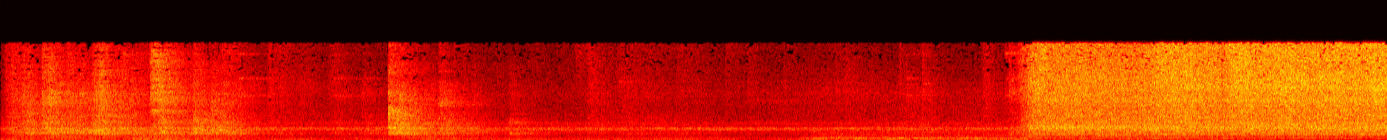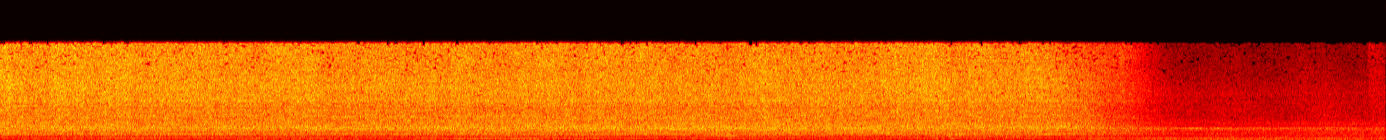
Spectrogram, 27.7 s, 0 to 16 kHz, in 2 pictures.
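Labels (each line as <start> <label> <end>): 0.0 Mechanical hum with occasional tapping and general industrial activity sounds. 10.2
10.2 Loud, intense, and continuous mechanical noise. 27.7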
